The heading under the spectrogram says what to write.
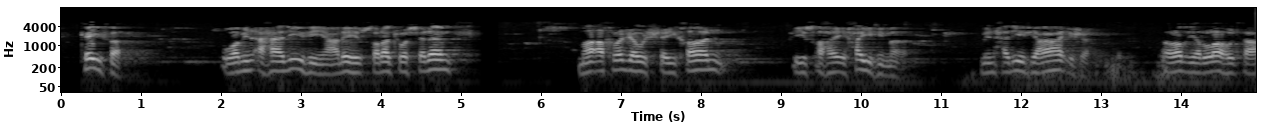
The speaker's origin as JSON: {"language": "Arabic", "town": "Damascus", "region": "Damascus Governorate", "country": "Syria", "said": "عندنا في دمشق"}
